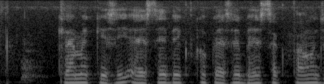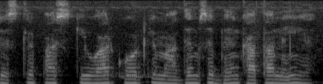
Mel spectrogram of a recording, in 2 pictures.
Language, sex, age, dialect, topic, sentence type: Hindi, male, 25-30, Awadhi Bundeli, banking, question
